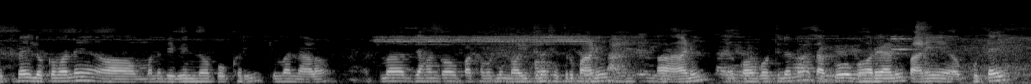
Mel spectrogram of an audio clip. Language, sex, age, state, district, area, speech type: Odia, male, 30-45, Odisha, Puri, urban, spontaneous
